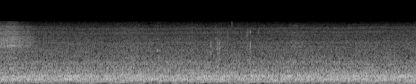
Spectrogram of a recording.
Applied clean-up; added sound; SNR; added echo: none; none; none; none.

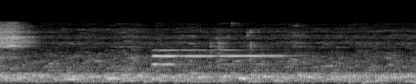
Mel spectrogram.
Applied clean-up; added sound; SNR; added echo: classical method WPE with log-MMSE.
